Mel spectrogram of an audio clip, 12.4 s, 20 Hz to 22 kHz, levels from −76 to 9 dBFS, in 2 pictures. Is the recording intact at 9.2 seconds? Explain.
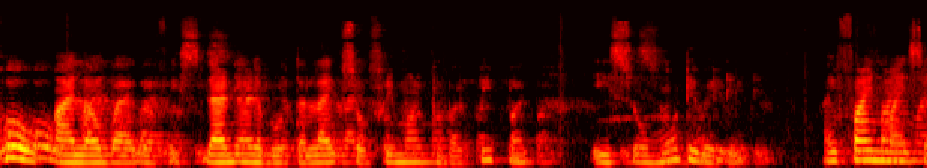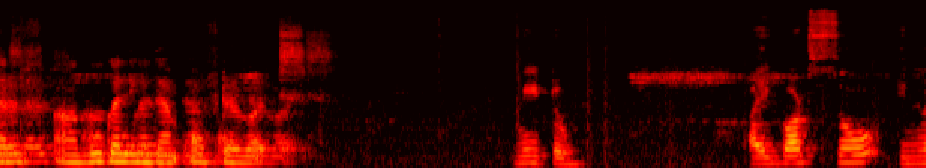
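No. At 9.2 seconds, as throughout the clip, every stretch of speech is trailed by a quieter, thinner copy arriving about a fifth of a second later, roughly 10 dB below the original. This is echo with no canceller: the far end plays the call over a loudspeaker, its microphone captures that playback, and nothing strips it out, so the talker's own voice returns after the network round trip.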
